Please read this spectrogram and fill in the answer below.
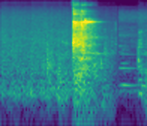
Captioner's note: clank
